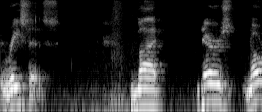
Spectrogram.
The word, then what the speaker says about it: Reese's: Is it Reese's or Reese's? Well, the family itself, the members of the Reese family and Hershey, we've always pronounced it Reese's.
